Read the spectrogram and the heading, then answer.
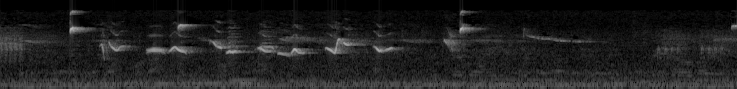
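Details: Rose-breasted grosbeak, a kept bird singing contentedly: a rich, rapid warble of sweet slurred notes lasting about three seconds, followed by a sharp high note and a thin descending whistle, over a quiet background.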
